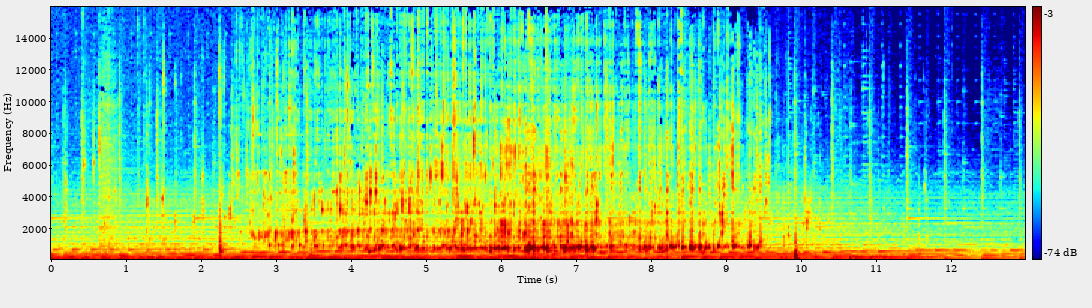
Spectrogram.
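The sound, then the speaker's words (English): Filtered water pours steadily from the tap of a big filter container into a cup for several seconds, a continuous splashing trickle with a rising, filling tone, moderately loud, with no one speaking. “All right, finally get a cup, turn off the tap, and get some filtered water.”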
